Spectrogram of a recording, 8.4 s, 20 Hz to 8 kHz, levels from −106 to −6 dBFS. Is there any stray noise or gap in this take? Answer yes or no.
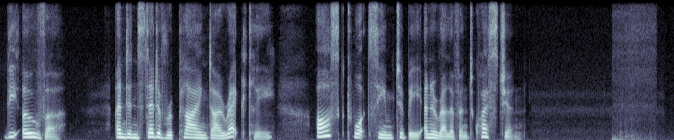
yes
